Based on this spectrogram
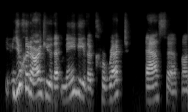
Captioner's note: none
